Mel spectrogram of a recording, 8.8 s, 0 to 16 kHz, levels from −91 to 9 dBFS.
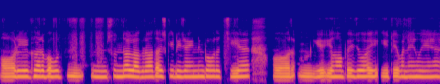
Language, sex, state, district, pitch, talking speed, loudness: Hindi, female, Uttar Pradesh, Muzaffarnagar, 230 Hz, 155 wpm, -19 LUFS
